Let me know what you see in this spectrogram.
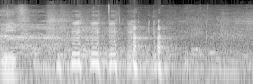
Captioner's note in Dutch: gelach in het café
